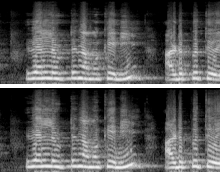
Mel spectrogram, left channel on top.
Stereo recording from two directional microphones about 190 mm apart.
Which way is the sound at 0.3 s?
60° right (ahead or behind).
